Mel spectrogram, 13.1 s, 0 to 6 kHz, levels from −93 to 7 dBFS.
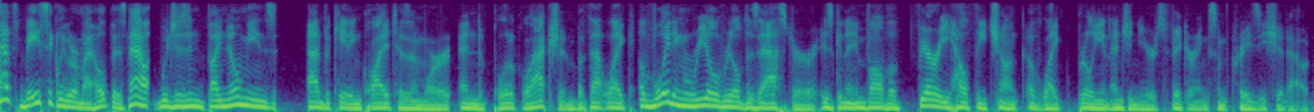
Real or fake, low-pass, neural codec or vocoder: real; 5.4 kHz; none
